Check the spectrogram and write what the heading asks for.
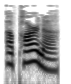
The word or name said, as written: aparna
